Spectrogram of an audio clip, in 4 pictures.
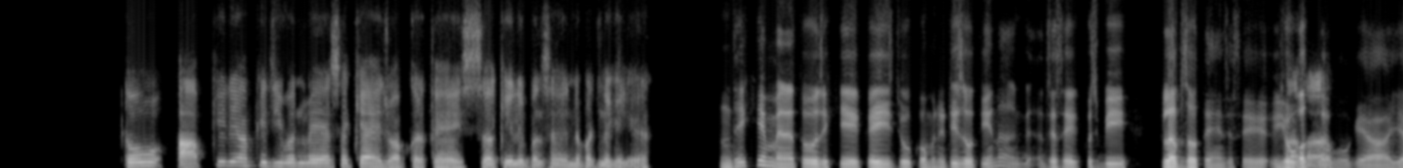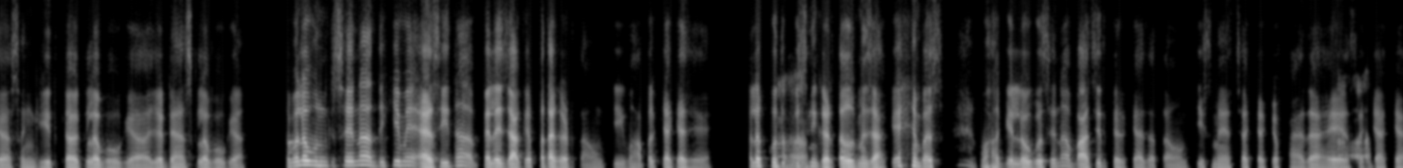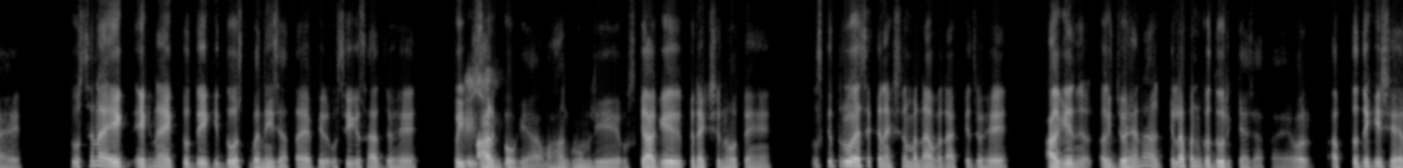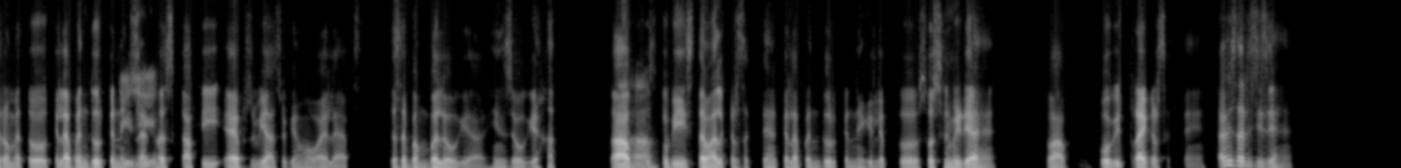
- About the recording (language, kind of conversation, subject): Hindi, podcast, शहर में अकेलापन कम करने के क्या तरीके हो सकते हैं?
- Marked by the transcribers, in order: in English: "कम्युनिटीज़"; in English: "क्लब्स"; laughing while speaking: "जाके"; in English: "कनेक्शन"; in English: "थ्रू"; in English: "कनेक्शन"; in English: "ऐप्स"; other background noise; in English: "ऐप्स"; chuckle; in English: "ट्राई"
